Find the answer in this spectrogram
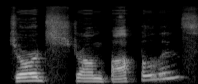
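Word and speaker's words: George Stroumboulopoulos: interview with um i don't know how to pronounce this guy's name uh george strombopolis is that it yeah perfect thank you i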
